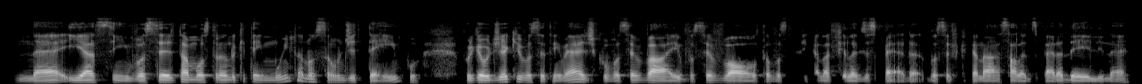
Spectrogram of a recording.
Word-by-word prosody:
Né, 95 +3 +2
e 100 +2 +3
assim, 100 -1 +1
você 95 +3 +3
tá 110 +1 +3
mostrando 105 0 0
que - - -12
tem 105 -1 -3
muita 100 +2 -6
noção 100 - -3
de 100 0 -3
tempo, 95 0 -4 0.4
porque - - +1
o - - +9
dia 110 +5 +3
que 125 - -4
você 105 0 -3
tem 85 - -4
médico, 100 -1 +1
você 85 0 -2
vai, 95 -4 +5
você 85 - -4
volta, 90 -4 +2
você - - -9
fica - - -11
na - - -2
fila 85 -1 -2
de 85 - -9
espera 90 - -3
você - - -6
fica - - -6
na 85 -1 +1
sala 85 -2 -1
de 80 - -18
espera - - -1
dele, 90 0 0
né. 80 -2 -6
95 Hz, 195 wpm, -26 LUFS, 90-105 Hz, 0.4 s, o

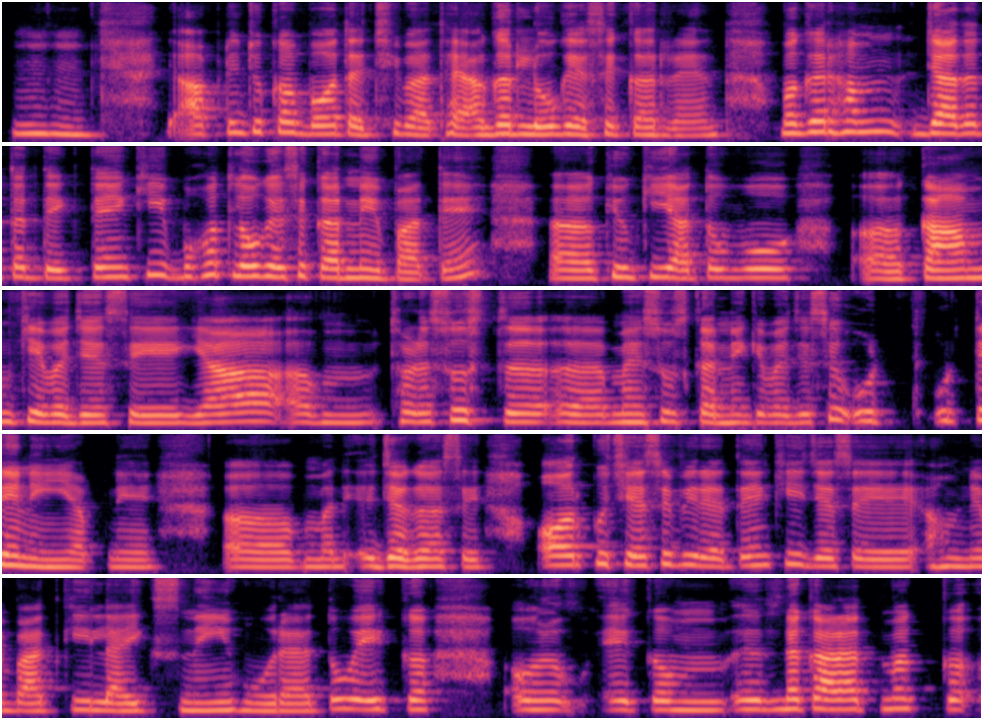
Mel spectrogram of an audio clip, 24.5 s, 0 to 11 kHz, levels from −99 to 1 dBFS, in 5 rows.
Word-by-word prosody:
हुँ, 210 0 -2
हुँ। 190 -3 -4 0.5
आपने 200 +4 0
जो 250 - -1
कहा 245 -1 +1
बहुत 200 -1 +2
अच्छी 185 +5 -2
बात 175 -4 -2
है - - +1
अगर 185 +4 +4
लोग 190 0 +3
ऐसे 185 +2 0
कर 180 -1 -2
रहे 160 -1 -7
हैं, 170 +3 -8 0.3
मगर 245 +3 +4
हम 255 0 0
ज़्यादातर 215 +1 +5
देखते 200 +2 0
हैं 230 0 0
कि 270 +4 -2
बहुत 265 +3 -2
लोग 245 0 +6
ऐसे 225 +2 +3
कर 210 -3 +4
नहीं 205 -1 +2
पाते 170 0 -2
हैं। 245 +7 -2 0.4
अ, 190 -1 +3
क्योंकि 225 0 -2
या 190 - +3
तो 205 - 0
वो 205 +1 +1 0.4
अ, 175 -1 0
काम 195 +1 +7
की 205 +1 +1
वजह 185 -1 +1
से 185 +1 -2 0.3
या 185 +1 +3 0.2
अम, 185 -2 -5
थोड़ा 205 -2 0
सुस्त 240 +2 0
अ, 195 -2 0
महसूस 195 +1 -1
करने 185 -3 -1
की 195 - -4
वजह 185 0 -4
से 195 +8 -2
उठ 220 -3 -3 0.2
उठते 230 +1 +2
नहीं 180 -3 0
हैं 175 - -2
अपने 175 +1 -7
अ, 175 0 -9 0.3
मन 180 0 -5 0.2
जगह 185 -1 +4
से, 180 -1 -3 0.3
और 225 0 +5
कुछ 245 -2 -2
ऐसे 215 +3 +2
भी 230 -1 -2
रहते 195 -1 -2
हैं 220 +1 -1
कि 245 +1 -4
जैसे 190 -2 -2 0.3
हमने 190 +1 -4
बात 180 -1 0
की 210 -1 -3
लाइक्स 185 -1 -1
नहीं 190 +1 -1
हो 180 -2 -4
रहा 180 0 -2
है 180 - -3
तो 230 +1 -1
एक 215 0 +1 0.5
ओ 210 - 0 0.4
एक 205 0 -4
उम, 205 -1 0 0.2
अ, 215 +2 0 0.2
नकारात्मक 225 +1 +3
200 Hz, 195 wpm, -23 LUFS, 185-220 Hz, 0.5 s, काम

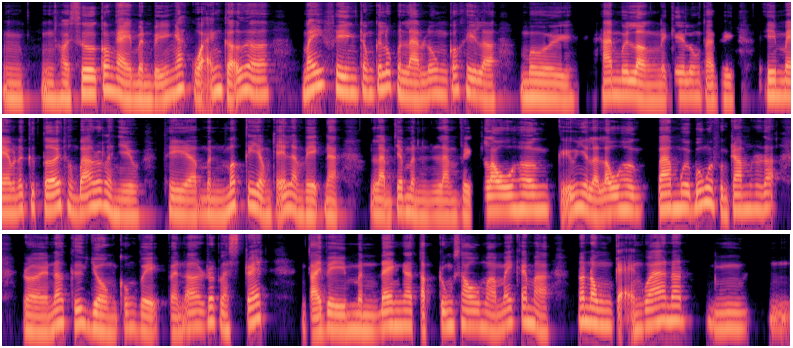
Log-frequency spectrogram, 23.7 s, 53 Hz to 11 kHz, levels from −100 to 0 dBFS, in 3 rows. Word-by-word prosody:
ừm, 115 -1 -3 0.2
ừm, 115 - -2
hồi 115 0 0
xưa 150 +5 +5
có 170 +4 +3
ngày 135 -8 +3
mình 110 -1 -1
bị 110 +3 0
ngắt 175 +4 +1
quãng 165 +3 +2
cỡ, - - +3
ơ, 145 -2 +2 0.3
mấy 180 +8 +4
phiên 160 -6 +2
trong 145 -1 -2
cái 170 - +1
lúc 190 0 0
mình 140 -5 +1
làm 120 -2 +2
luôn, 140 +2 -2
có 165 - -1
khi 155 -5 0
là 115 -4 0 0.2
10, 115 -3 0 0.2
20 135 +1 +1
lần 110 -4 +3
này 110 -1 -4
kia 130 - 0
luôn, 125 0 -3
tại 105 -2 -1
vì 110 - -5 0.4
email 130 -1 +2
nó 145 - -1
cứ 155 - -4
tới 145 +1 +4
thông 145 -7 -5
báo 135 +5 +3
rất 175 0 +2
là 155 - +1
nhiều. 110 -2 -3 0.2
Thì, 120 -2 0
à, 110 -1 +1
mình 115 -1 -4
mất 170 +7 +1
cái 170 -2 +1
dòng 130 -6 +1
chảy 130 +5 0
làm 140 -7 0
việc 110 -1 -1
nè, 110 -2 0 0.3
làm 115 -3 0
cho 130 - +1
mình 110 -4 -3
làm 105 -1 -2
việc 110 0 -1 0.2
lâu 135 +1 +5
hơn, 145 0 +1
kiểu 135 - -1
như 155 -2 +2
là, 115 -4 +2
lâu 125 +4 +3
hơn 140 -2 0 0.2
30-40% 150 -1 +2
luôn 145 - -3
đó, 155 - 0 0.4
rồi 110 -3 +1
nó 150 +7 +1
cứ 155 +2 0
dồn 115 -5 +1
công 130 +2 -7
việc 110 -4 0
và 105 - -2
nó 135 +6 -1
rất 165 +3 -2
là 120 - 0
stress. 175 +10 0 0.4
Tại 105 +1 +4
vì 120 -1 +1
mình 120 -1 -2
đang, 140 +1 +3
ơ, 145 - +1
tập 115 -4 -3
trung 140 +1 -1
sâu 145 -1 0
mà 125 -4 -2
mấy 140 +6 -2
cái 170 +1 -1
mà 115 -9 0 0.3
nó 170 - +4
nông 150 -4 +2
cạn 125 - -2
quá 165 +4 +4
nó, 180 0 +2 0.3
ừm, 130 0 -3 0.3
ừm, 65 -1 -9
130 Hz, 240 wpm, -23 LUFS, 115-150 Hz, 0.4 s, xưa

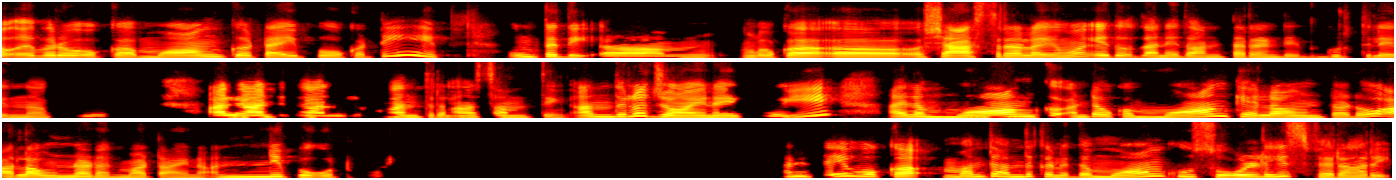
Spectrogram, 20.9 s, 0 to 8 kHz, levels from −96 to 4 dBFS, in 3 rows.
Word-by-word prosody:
ఎవరో 220 0 -1
ఒక 205 +2 -6 0.2
monk 225 +4 +1 0.2
type 195 0 -2
ఒకటి 205 - -7 0.6
ఉంటది. 245 -3 0 0.2
ఆహ్, 185 -1 +3
హ్మ్. 175 +3 -11
ఒక 210 - -8 0.3
ఆహ్, 180 -1 +4 0.2
శాస్త్రాలయమో 210 +1 +2
ఏదో, 210 -3 -4
దాన్నేదో 195 0 -1
అంటరండి. 185 -1 -6 0.2
గుర్తులేదు 185 -5 -8
నాకు. 170 - -13 0.8
అలాంటి 225 -1 +5
దాంట్లో 205 -1 -2 0.2
మంత్ర 210 0 -2
ఆహ్, 200 - -2
సంథింగ్. 180 -4 -7
అందులో 275 +9 +2
జాయినయిపోయి, 205 - +1 0.4
ఆయన 250 0 +2 0.2
మోంక్ 265 +5 +6
అంటే 250 +7 0
ఒక 235 -3 -4 0.2
మోంకెలా 245 -3 +3
ఉంటాడో, 200 - -4
అలా 235 -1 +2
ఉన్నాడమాట 200 -5 -3
ఆయన 165 0 -10
అన్నీ 240 +6 0
పోగొట్టుకుని. 185 -4 -7 2.0
అంటే, 285 -1 -4 0.2
ఒక 265 - -6 0.3
మంత్ 270 +6 0
అందుకనే 265 -5 -3
'the - - +1
monk 295 +9 +1
who - - -2
sold 255 +2 +2
his 300 - -3
Ferrari' 210 -5 -3
215 Hz, 125 wpm, -24 LUFS, 195-245 Hz, 2.0 s, మోంక్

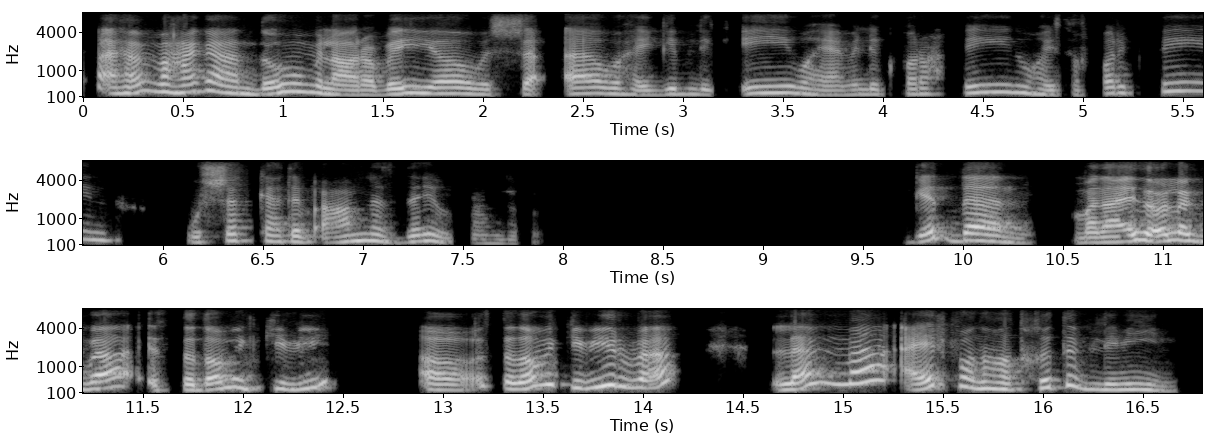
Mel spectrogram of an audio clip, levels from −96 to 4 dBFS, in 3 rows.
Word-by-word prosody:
أهم 240 +6 +1
حاجة 285 +5 +1
عندهم 225 +4 +1
العربية 190 +5 +2
والشقة، 200 +3 -3
وهيجيب 185 -1 -5
لِك 170 -2 -8
ايه، 225 +2 -1
وهيعمل 170 -3 -7
لِك 175 -1 -10
فرح 195 +1 -8
فين، 245 +2 -3
وهيسفرِك 185 +3 -7
فين، 285 -3 -6 0.4
والشَبْكَة 225 +5 -5
هتبقى 195 -3 -3
عاملة 230 +3 +1
إزاي، 210 +3 -3
والكلام 145 -6 -16
ده 135 - -22
كله. - - -37 1.8
جدًا، 210 -4 +1 0.2
ما 170 - 0
أنا 185 - +3
عايزة 215 +6 +5
أقول 220 +5 +6
لك 240 - +5
بقى 230 +2 +4
الصِدام 195 +7 +1
الكبير 240 - -2 0.5
آه، 195 +6 0
الصِدام 240 -2 +3
الكبير 330 -2 +4
بقى 280 - +3 0.5
لمّا 405 0 +3 0.2
عرفوا 315 - +2
أنا 240 -3 +3
هاتخطب 265 +7 -1
لمين، 195 -4 -1
215 Hz, 140 wpm, -20 LUFS, 185-245 Hz, 1.8 s, أقول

